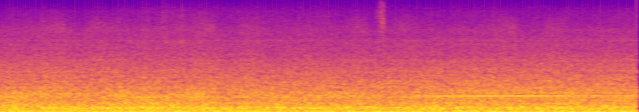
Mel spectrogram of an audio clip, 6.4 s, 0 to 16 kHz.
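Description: Cabin noise inside a VW Golf R Mk8 at Autobahn top speed on a wet road: a steady rush of wind and tyre noise on wet tarmac, with the engine underneath, as the car slows from about 266 to 240 km/h. A faint steady hum joins in near the end.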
